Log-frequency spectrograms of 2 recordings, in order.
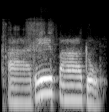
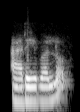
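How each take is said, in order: First: "Arevaro" with a tapped R in place of L; Korean rendering. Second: Said in the usual way. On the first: Shown as a demonstration. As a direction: stretch "Arevaro" syllable by syllable. Teacher reads surname as Korean.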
